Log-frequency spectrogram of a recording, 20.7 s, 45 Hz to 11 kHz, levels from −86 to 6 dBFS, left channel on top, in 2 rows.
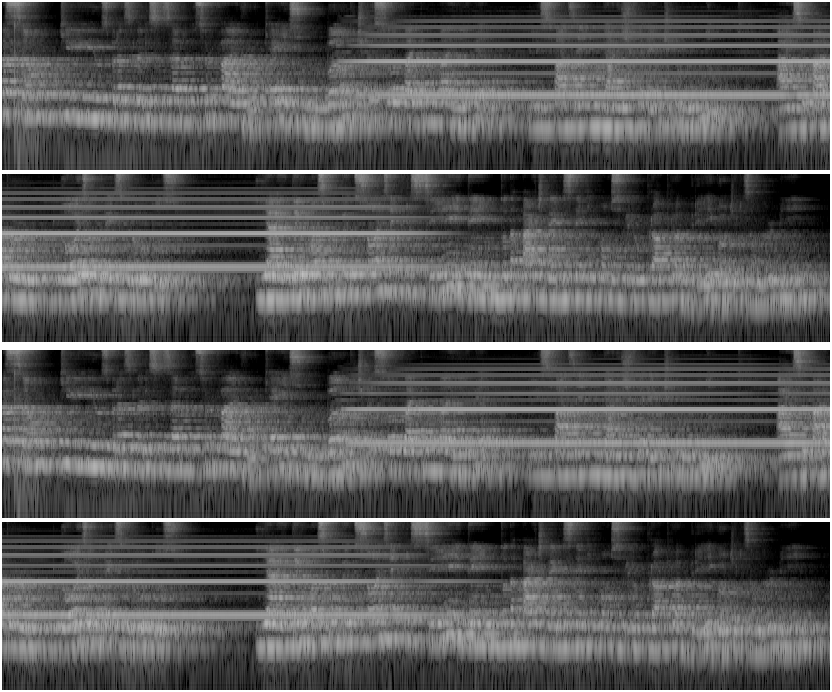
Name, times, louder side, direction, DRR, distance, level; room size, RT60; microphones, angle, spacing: voice 1, 0.0-6.2 6.6-9.0 9.7-12.6 13.5-20.4, left 1 dB, 5° left, -3 dB, 0.5 m, -32 dB
sound 1, 4.1-16.4, left 1 dB, 80° left, 0.6 m, -29 dB
6.4 x 2.2 x 3.3 m, 2.8 s
head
